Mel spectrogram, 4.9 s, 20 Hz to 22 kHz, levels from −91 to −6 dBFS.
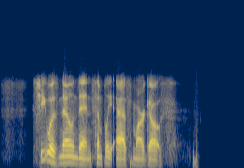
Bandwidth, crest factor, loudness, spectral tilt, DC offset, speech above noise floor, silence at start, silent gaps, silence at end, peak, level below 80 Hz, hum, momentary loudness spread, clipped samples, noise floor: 4.5 kHz; 20 dB; -20 LUFS; -8.5 dB/octave; under 0.1%; over 70 dB; 0.7 s; none; 1 s; -2 dBFS; -60 dBFS; none; 8 LU; under 0.1%; under -90 dBFS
